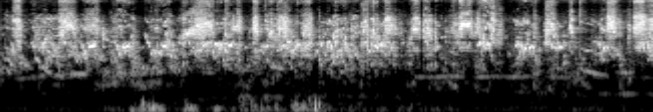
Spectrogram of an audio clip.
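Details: Budgerigar chirping: fast, overlapping high twitters and warbled chirps, with short bursts of low thudding sounds early on.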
